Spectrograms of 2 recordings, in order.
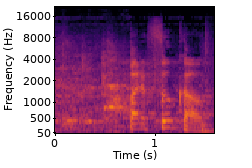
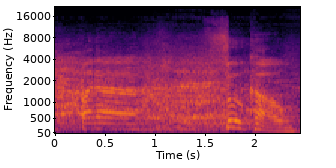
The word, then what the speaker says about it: Buttafuoco: It's, Buttafuoco. Buttafuoco. What did I say? Well, Matthew, of all the possible mispronunciations of that name, you seem to have stumbled upon absolutely the worst one.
